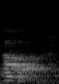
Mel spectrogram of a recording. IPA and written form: ˈpaʊə (power)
